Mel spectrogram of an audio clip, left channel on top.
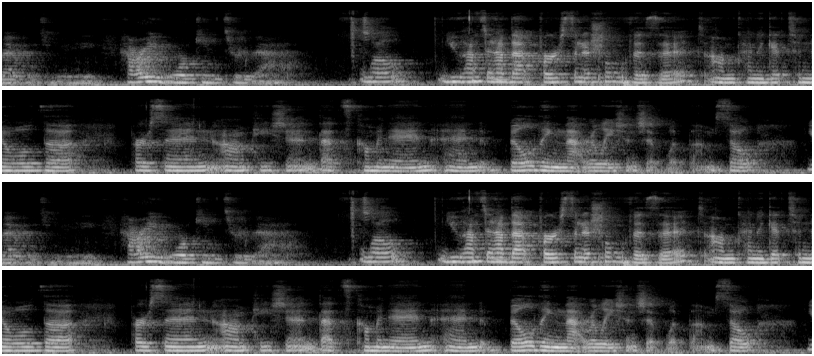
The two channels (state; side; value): normal; both; correlation 0.93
